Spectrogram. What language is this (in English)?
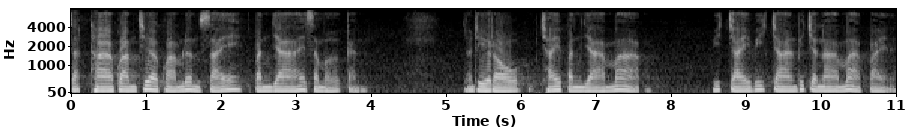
Thai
